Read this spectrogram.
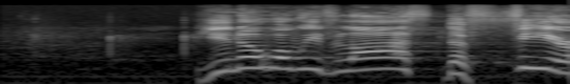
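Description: A man speaks loudly and with energy through a microphone in a large hall.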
